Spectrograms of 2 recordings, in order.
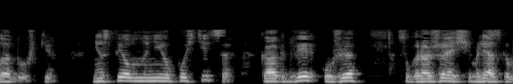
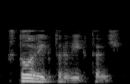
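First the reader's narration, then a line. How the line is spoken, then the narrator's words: Irritated. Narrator (Russian): раздраженно попросил Зубов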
